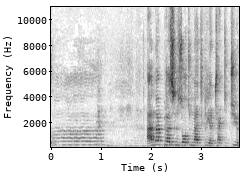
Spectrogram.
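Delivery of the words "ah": a sung, soaring ah. Retold or imitated. A lecturer voicing students' brain waves, a soft sung ah. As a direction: sing out the brain spike. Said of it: "the brain waves goes".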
